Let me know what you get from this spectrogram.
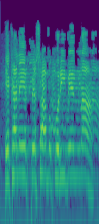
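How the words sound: The pause comes after 'না'.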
